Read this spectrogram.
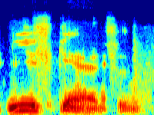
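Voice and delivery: slow drawn-out Wisconsin accent. Shown as a demonstration. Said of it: "you don't have a very strong Wisconsin accent".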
